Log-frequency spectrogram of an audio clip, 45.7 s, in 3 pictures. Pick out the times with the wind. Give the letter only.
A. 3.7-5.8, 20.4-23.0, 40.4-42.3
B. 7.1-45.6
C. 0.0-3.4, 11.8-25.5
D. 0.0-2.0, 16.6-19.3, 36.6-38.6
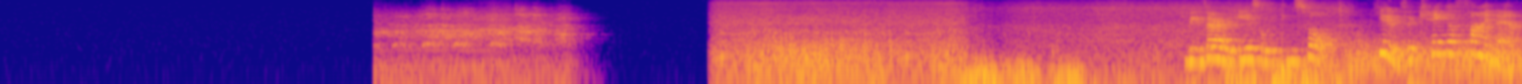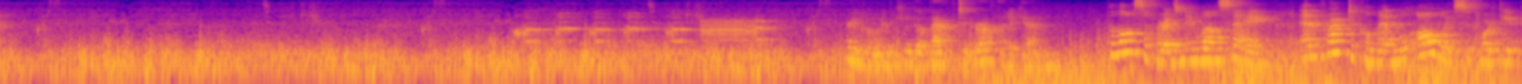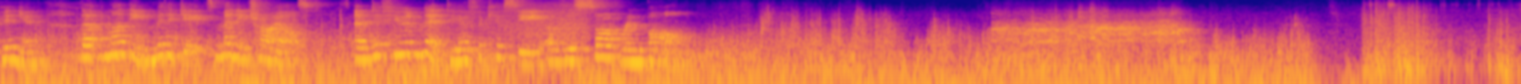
B.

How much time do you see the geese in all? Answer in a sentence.
You can hear the geese for 7 seconds altogether.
